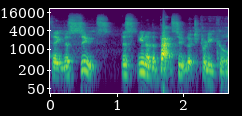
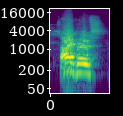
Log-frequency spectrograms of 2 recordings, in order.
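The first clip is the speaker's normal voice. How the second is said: loud, higher acted call-out; raised voice in a pretend oops; mock apology; 5 semitones higher, 7 dB louder than usual. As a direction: toss out a big hammed-up sorry. Acts out Superman's careless apology.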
